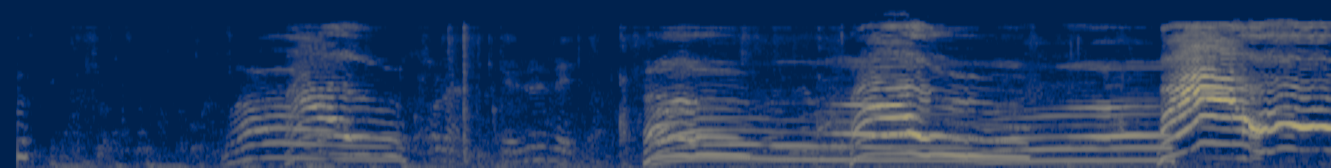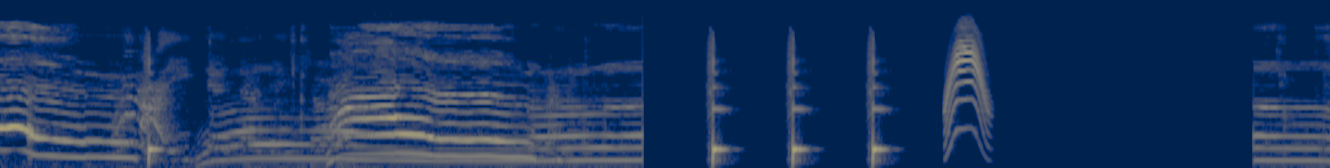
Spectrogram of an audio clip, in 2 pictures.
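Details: Several indoor cats screaming after spotting a cat outside: long, loud wailing yowls that swell, waver and slide in pitch, overlapping at times, followed by a few short sharp cries and a final abrupt call.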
